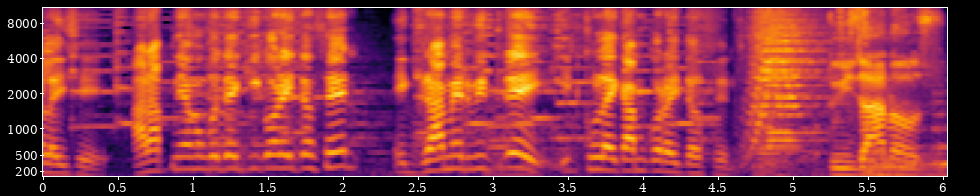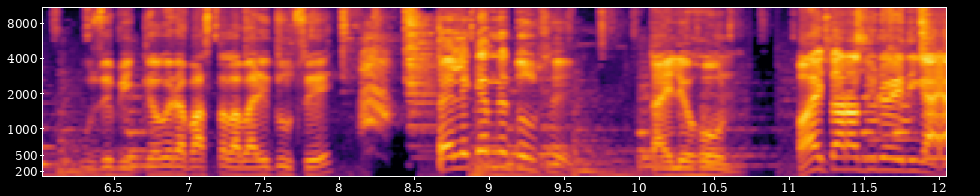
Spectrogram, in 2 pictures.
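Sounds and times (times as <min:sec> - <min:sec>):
background music: 0:00.0 - 0:12.0
crow-like cawing: 0:08.2 - 0:08.6.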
